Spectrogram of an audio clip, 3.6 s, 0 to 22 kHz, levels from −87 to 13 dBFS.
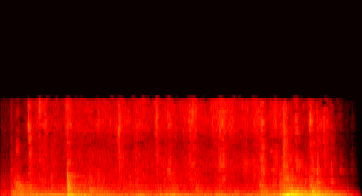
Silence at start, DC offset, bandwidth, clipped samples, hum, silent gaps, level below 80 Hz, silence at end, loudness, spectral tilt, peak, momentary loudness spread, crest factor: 0 s; under 0.1%; 11.5 kHz; under 0.1%; none; none; -42 dBFS; 0.05 s; -28 LUFS; -5 dB/octave; -8 dBFS; 12 LU; 20 dB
